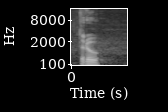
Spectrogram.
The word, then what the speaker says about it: trve: los que escuchamos de todo los denominamos true. Se escribe T-R-V-E.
